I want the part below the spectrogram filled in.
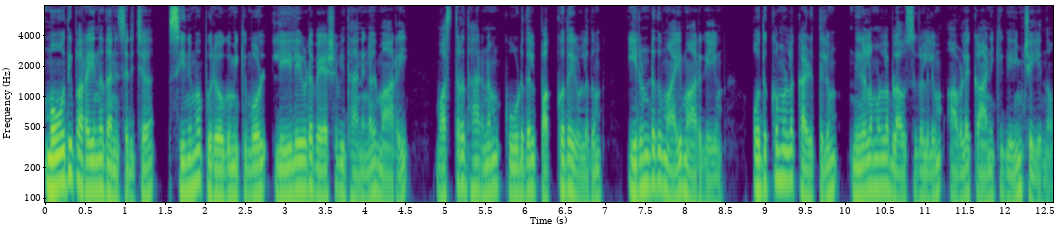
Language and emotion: Malayalam, neutral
